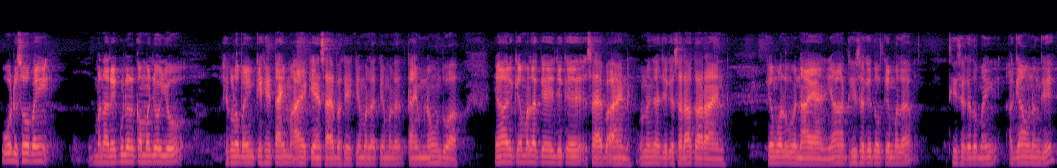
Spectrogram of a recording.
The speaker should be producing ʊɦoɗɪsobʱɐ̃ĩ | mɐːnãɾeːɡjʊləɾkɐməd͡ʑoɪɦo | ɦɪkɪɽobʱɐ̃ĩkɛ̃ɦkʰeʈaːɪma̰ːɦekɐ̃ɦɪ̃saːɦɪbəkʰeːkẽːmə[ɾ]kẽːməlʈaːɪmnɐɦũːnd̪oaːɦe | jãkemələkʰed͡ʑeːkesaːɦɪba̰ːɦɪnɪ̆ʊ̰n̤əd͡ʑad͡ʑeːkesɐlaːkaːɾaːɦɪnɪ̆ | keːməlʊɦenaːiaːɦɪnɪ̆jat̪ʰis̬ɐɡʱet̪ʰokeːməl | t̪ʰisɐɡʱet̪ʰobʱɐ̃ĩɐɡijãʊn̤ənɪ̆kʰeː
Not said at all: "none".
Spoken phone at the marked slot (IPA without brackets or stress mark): l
